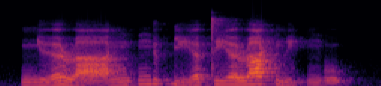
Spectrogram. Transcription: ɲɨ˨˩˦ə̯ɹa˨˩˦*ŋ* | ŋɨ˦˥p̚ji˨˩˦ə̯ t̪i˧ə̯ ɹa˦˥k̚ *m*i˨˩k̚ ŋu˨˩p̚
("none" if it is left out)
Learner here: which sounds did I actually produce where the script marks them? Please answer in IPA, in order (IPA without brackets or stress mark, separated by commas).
ŋ, m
